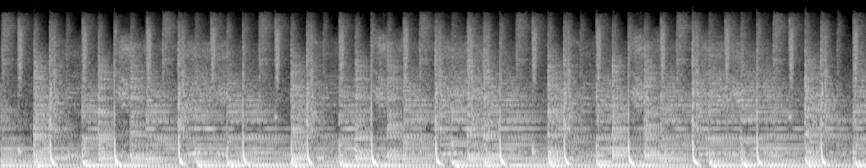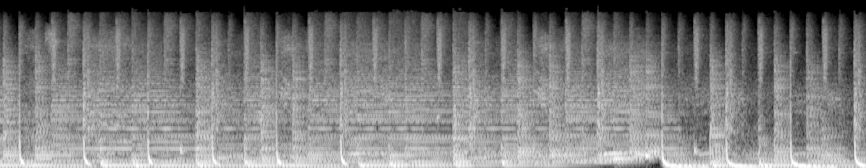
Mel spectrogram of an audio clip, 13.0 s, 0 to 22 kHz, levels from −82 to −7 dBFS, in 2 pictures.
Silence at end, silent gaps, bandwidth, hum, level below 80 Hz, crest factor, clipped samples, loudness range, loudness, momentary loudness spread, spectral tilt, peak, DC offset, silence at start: 0 s; none; 16 kHz; none; -18 dBFS; 12 dB; under 0.1%; 1 LU; -14 LUFS; 2 LU; -5 dB/octave; -2 dBFS; under 0.1%; 0 s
